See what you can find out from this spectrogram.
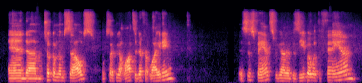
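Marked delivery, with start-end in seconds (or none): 4.8-7.1 clearly sarcastic, mock-praising tone. Commenting on a home listing's photos for viewers: sarcastic tone. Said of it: "Y'all can hear my sarcasm".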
